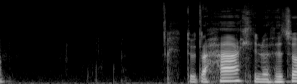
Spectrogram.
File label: "hallt", Welsh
